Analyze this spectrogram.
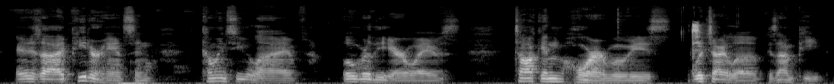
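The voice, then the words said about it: Chipper imitation of another person's voice. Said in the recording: “Is that your impression of me? ... a little more chipper ... same voice and everything, but just a little more chipper”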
